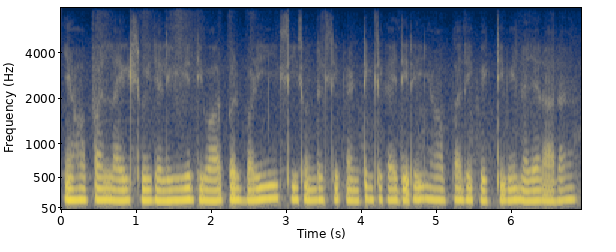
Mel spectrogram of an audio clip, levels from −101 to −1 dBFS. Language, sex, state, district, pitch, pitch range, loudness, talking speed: Hindi, male, Rajasthan, Jaipur, 165 Hz, 160-170 Hz, -16 LUFS, 235 wpm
